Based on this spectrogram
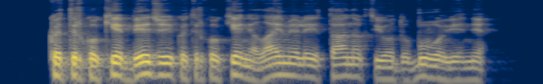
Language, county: Lithuanian, Kaunas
